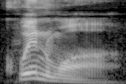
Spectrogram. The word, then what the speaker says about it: quinoa: Quinoa. What's that? Quino. How do you pronounce that? Quinoa? Quino, thank you.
